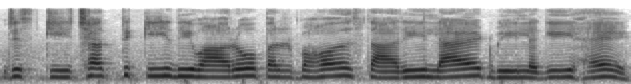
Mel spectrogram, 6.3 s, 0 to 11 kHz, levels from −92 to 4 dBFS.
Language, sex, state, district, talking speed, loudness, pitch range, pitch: Hindi, female, Uttar Pradesh, Lucknow, 105 wpm, -14 LUFS, 200-230 Hz, 210 Hz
